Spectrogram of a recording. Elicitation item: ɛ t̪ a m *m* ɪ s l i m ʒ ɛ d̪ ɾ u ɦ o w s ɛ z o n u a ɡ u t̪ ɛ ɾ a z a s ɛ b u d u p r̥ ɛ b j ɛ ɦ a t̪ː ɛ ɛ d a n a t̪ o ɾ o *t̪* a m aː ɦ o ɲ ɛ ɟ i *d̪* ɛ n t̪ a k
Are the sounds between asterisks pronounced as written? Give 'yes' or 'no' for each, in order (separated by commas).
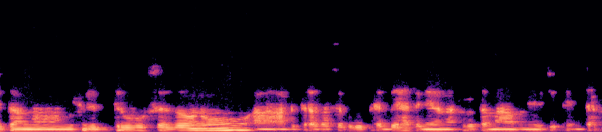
yes, yes, no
